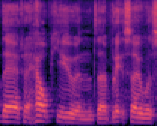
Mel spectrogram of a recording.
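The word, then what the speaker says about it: Blitzø: to help you and blitzer was saying of blitz the o is silent uh blitz was saying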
